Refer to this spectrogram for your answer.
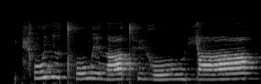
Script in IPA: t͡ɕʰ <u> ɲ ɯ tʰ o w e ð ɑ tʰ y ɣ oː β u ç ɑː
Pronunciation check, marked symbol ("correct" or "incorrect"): incorrect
